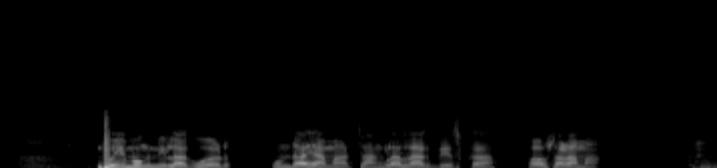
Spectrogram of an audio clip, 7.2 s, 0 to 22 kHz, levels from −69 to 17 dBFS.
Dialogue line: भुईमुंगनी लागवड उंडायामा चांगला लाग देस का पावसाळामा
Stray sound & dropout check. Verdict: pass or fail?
pass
